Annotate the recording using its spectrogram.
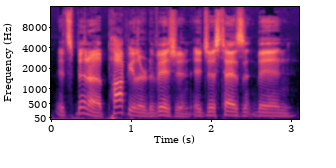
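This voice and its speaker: Bright, crisp-voiced man hosting a podcast. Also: mid-range voice, animated, normal speed, no echo. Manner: joking, folksy, loose with restarts. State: sore throat. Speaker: podcast host. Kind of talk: casual podcast chat.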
